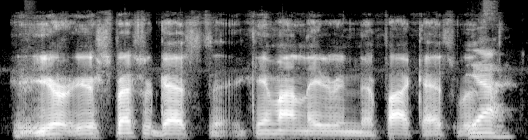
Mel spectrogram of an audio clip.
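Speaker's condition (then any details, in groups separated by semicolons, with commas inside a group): Lou Gehrig's disease (ALS)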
